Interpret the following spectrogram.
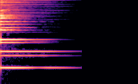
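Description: Notification-bell 'ding' sound effect of a subscribe-button animation, ringing and fading, then cut off suddenly a little over a second in.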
